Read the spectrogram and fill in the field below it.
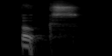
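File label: "books", English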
